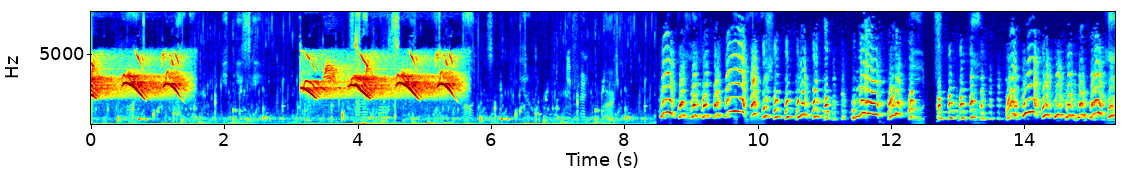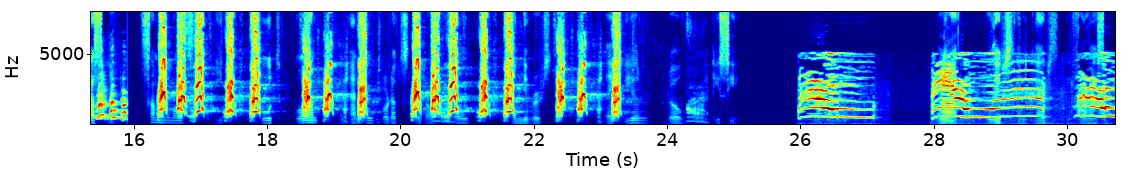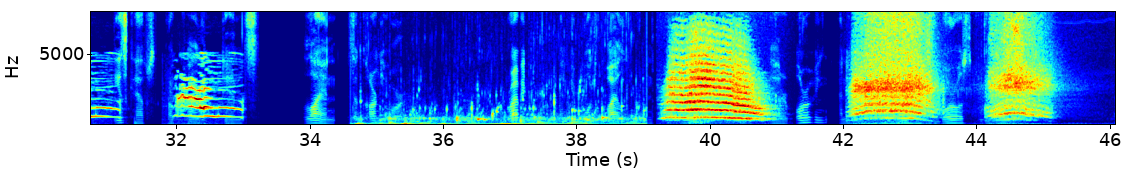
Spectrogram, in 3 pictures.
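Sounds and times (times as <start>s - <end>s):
cat meowing: 26.0s - 27.2s, 28.0s - 31.1s, 31.9s - 33.0s.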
